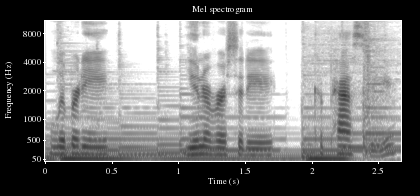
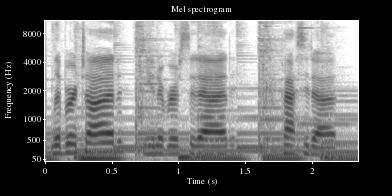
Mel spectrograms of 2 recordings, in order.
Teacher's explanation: t dropping to a d is just the vocal cords vibrating slightly differently while the tongue is in the exact same spot behind the teeth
